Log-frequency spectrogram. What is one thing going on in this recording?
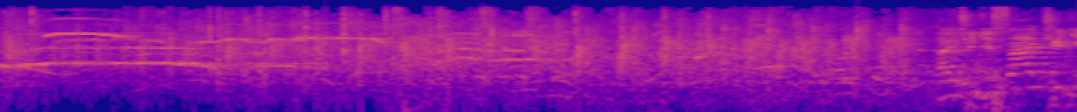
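An audience claps loudly in a hall.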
